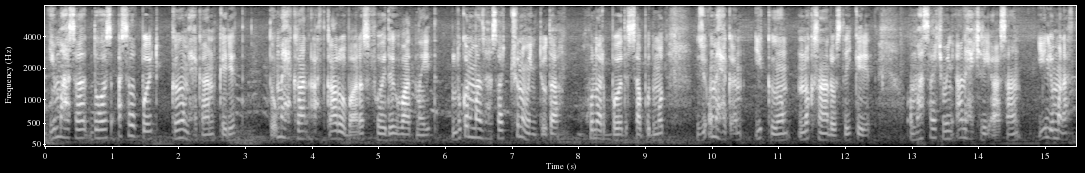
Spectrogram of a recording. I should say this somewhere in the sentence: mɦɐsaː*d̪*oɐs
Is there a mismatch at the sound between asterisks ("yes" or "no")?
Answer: no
